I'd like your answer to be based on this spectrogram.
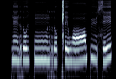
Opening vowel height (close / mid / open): mid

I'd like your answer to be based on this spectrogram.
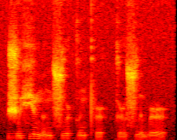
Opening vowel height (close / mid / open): close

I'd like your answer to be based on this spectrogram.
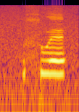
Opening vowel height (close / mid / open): mid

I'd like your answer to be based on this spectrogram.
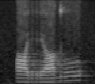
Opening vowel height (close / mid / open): open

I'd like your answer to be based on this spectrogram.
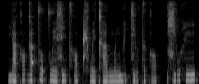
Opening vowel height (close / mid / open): open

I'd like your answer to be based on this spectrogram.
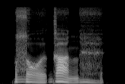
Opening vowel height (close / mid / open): mid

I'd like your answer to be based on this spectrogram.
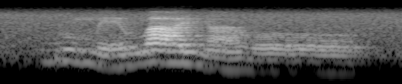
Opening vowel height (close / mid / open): close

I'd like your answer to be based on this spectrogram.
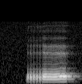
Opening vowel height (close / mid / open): close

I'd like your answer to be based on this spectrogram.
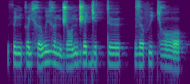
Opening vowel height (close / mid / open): close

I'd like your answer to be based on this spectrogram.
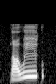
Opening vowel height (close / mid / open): open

